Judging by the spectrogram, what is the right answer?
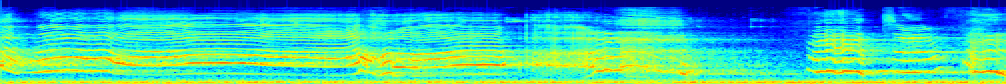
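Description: A woman wailing in terror and pain: long drawn-out, quavering cries that slide up and down in pitch, breaking into shorter moaning whimpers about halfway through, over a low steady drone.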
